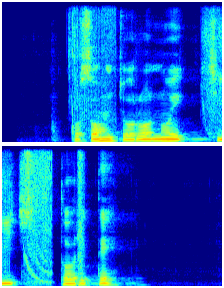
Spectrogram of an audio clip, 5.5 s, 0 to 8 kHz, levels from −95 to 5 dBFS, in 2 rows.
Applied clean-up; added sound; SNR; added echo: none; Packing tape, duct tape; 16 dB; reverberation time 0.3 s.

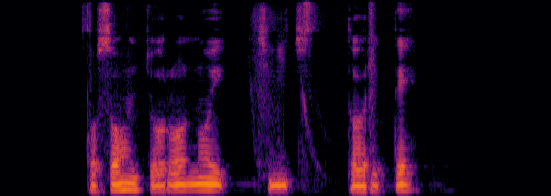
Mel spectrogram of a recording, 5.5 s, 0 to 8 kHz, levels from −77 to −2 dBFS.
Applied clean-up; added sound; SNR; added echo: neural mask model DeepFilterNet 3.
